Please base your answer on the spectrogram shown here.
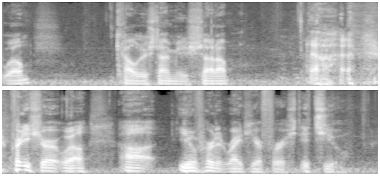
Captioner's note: a few chuckles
